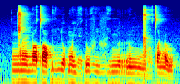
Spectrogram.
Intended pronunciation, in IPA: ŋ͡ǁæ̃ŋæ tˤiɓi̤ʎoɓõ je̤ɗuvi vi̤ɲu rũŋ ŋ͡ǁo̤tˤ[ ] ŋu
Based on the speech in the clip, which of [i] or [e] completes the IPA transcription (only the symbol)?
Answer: i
